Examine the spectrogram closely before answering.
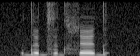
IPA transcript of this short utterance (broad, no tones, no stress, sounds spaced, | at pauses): d ə d͡z ə d ɬ ɛ d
